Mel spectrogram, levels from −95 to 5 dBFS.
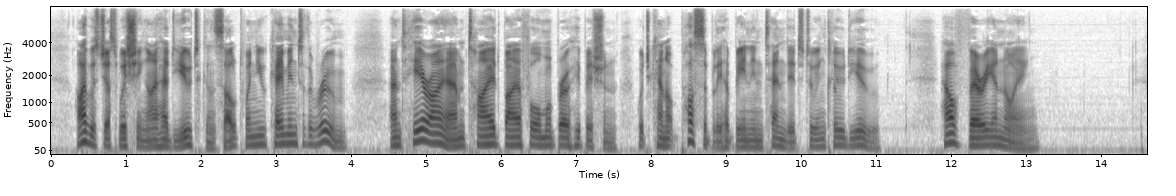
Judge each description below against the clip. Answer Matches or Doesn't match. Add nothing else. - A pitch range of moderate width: Matches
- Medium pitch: Doesn't match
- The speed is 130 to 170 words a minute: Matches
